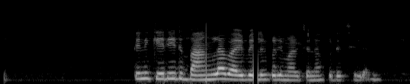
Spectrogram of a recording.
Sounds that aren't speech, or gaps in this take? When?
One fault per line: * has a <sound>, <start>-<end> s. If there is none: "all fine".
* has a dropout, 2.5-2.6 s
